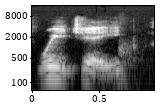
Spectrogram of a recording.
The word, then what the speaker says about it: Ouija: So I found out the Ouija board, I should pronounce it Ouija, even though it looks like Ouija, it's Ouija.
